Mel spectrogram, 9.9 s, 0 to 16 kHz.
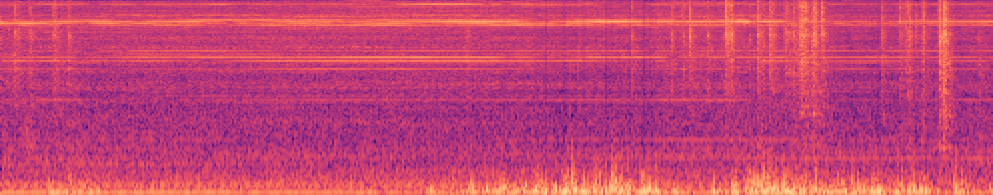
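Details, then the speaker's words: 15,000 inverter air conditioner running: smooth low fan and compressor drone with some gusty rumble, even and unremarkable; pressure rose from 120 to 130 and varied with demand; healthy unit running quietly. "Este es el ruido del equipo inverter de 15.000, señores. Increíble. La verdad que es una navecita. No tiene ni un ruido. Apenas."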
